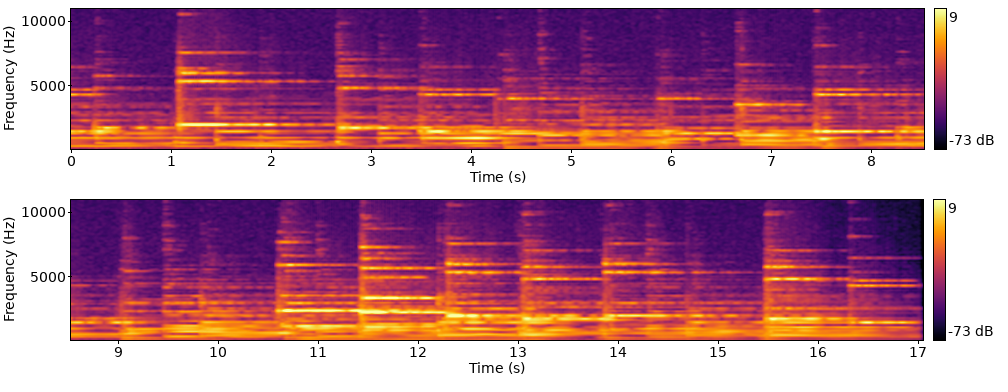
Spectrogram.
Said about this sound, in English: You can see the Bells of St. Vrain Handbell Ensemble in action the third Sunday of every month at the First Congregational United Church of Christ in Colorado Springs.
